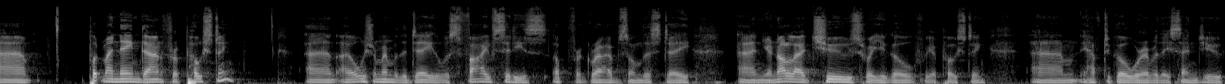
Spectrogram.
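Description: A man with a Dublin accent and fairly low pitch, fairly quick pace and fairly even intonation, on a very clean recording with a silent background. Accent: Irish (Dublin). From Ireland, Dublin. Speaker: networking trainer and company founder. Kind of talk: interview.

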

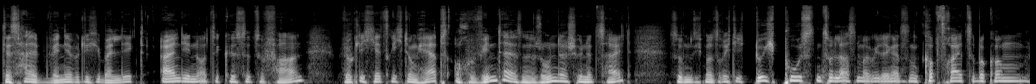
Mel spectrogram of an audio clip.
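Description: Heard in a very clean recording with a silent background and a dry, close sound with no echo, a man with a dark, mellow tone and medium pitch talks at a fairly quick pace, somewhat breathy, with lively intonation. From Lower Saxony, Germany. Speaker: travel podcast host. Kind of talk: casual chat.

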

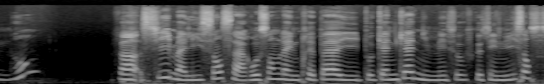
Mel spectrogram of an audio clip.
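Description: Here is a plain, everyday voice from a woman at a moderate pace. Her pitch is fairly high, with ordinary pitch variation. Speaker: podcast guest. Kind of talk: casual chat. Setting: outdoors, garden table.

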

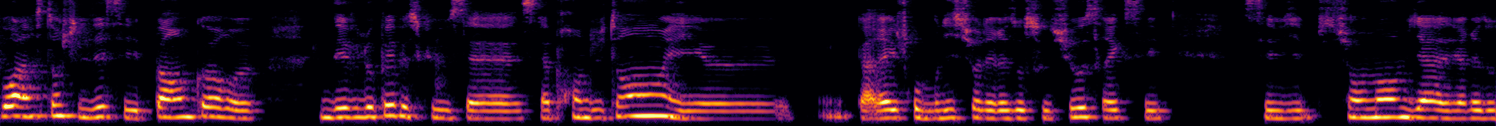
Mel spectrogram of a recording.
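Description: A woman's medium-pitched, dark, mellow voice with fairly even intonation at a moderate pace, in a very clean recording with a silent background. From France, Deux-Sèvres. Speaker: illustrator and graphic designer. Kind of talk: interview. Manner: hesitant, many fillers.

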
